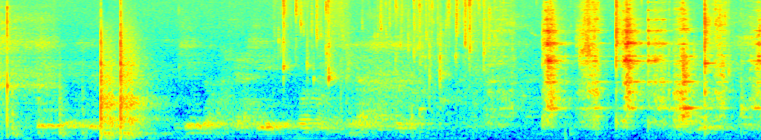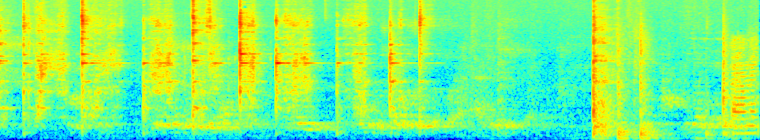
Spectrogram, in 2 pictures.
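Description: Green plantain purée being stirred with sauce and cheese, a spoon scraping and clinking against the bowl in rapid irregular strokes, with someone talking in Spanish over it.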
